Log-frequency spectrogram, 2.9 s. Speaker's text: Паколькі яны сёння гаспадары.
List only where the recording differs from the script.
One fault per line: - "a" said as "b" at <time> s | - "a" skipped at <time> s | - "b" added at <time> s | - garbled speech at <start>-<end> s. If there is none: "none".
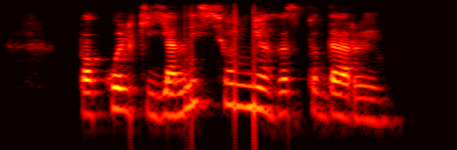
none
